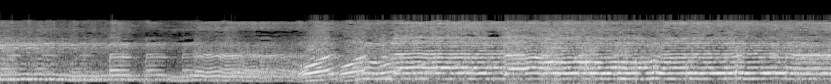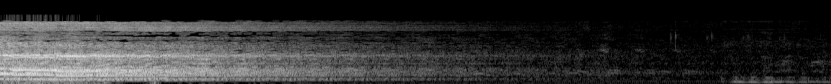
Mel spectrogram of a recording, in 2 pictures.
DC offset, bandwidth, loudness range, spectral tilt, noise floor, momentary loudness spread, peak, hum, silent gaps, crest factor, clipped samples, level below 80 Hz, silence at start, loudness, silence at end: under 0.1%; 11 kHz; 13 LU; -2 dB/octave; -55 dBFS; 12 LU; 0 dBFS; none; none; 10 dB; 0.9%; -40 dBFS; 0 s; -7 LUFS; 4.8 s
